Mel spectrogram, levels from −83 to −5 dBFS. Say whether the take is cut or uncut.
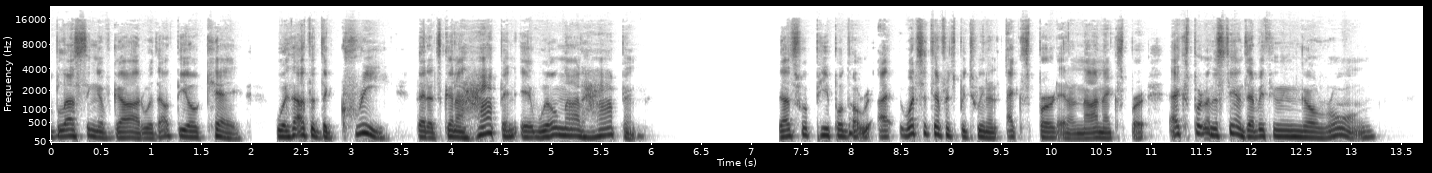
uncut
